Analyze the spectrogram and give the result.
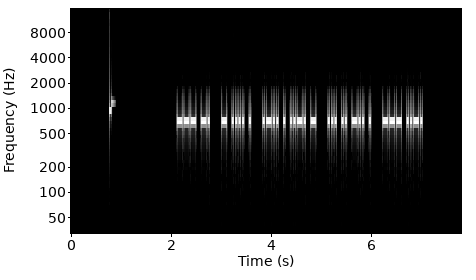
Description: Morse code, heard as a keyed tone, about 34 wpm, 700 Hz. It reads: ON THE LEFT SIDE OF
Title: Sets of 5 Words Encore2 35wpm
